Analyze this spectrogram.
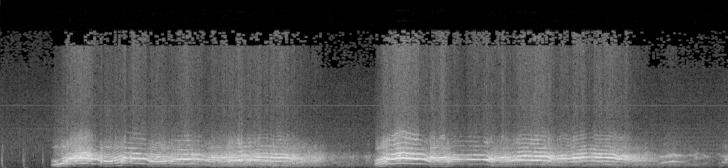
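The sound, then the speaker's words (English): A man lets out two long, loud warbling yells in a row, giving a Tarzan yell at a zoo, his voice breaking and wavering between pitches, the second yell fading into a strained, wobbly finish. “…, beat your chest and give the Tarzan yell.”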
